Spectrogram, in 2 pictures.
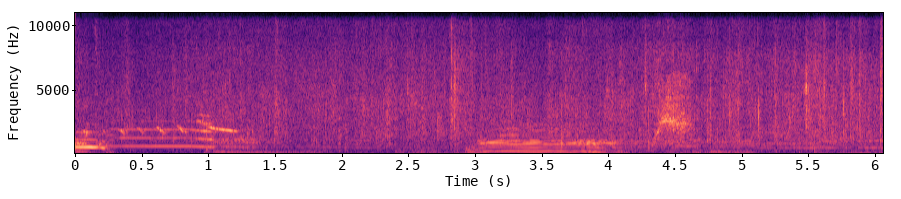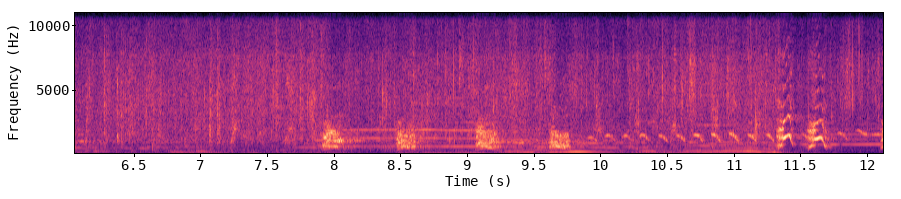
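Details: Angus-Nelore crossbred cows lowing as three cowboys and six dogs drive the herd from corral to pasture in Ortigueira, Paraná, Brazil, on 16 March 2022. Deep, repeated moos come in bursts, mixed with higher whistled or shouted calls.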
